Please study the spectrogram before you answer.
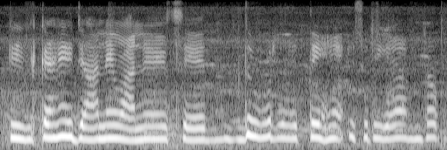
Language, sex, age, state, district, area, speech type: Urdu, female, 18-30, Bihar, Supaul, rural, spontaneous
